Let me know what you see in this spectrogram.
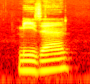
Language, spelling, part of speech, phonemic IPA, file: Arabic, ميزان, noun, /miː.zaːn/, Ar-ميزان.ogg
- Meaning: 1. balance 2. scales 3. weight 4. measure, poetic meter 5. rule, method 6. justice, equity, fairness, impartiality 7. Libra 8. sundial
